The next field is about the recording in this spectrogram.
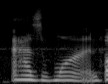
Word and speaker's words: Aswan: And I'm going to talk about Aswan. I think that's how you say it. – Aswan? – Aswan. – Oh, Aswan.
